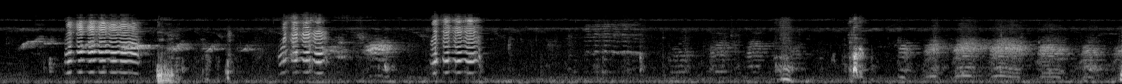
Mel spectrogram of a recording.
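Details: Pet goat that has just given birth, with people tending the newborn; three strong, trembling bleats in the first five seconds, then mostly Tagalog speech with a few fainter bleats and a sharp knock.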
